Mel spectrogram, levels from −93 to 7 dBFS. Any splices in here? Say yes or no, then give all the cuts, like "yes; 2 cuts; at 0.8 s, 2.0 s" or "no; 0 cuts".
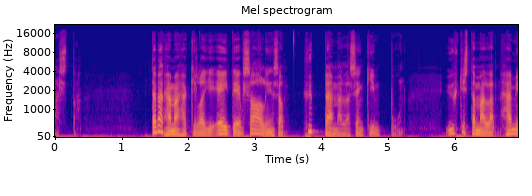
yes; 2 cuts; at 1.6 s, 2.8 s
